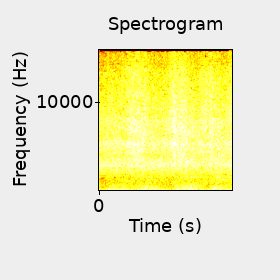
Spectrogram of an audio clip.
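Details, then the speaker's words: 1967 Camaro V8 idling in neutral just after its first key start following a rewire with a cheap kit: deep, steady burble, even low rumble, no knocks or misses; smooth, healthy idle. "die this thing cool man it idle's nice and oh yeah that's pretty exciting very exciting"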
